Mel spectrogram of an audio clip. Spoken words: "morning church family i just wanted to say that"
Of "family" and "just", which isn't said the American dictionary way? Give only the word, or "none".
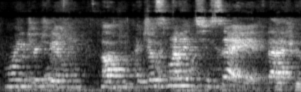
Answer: family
